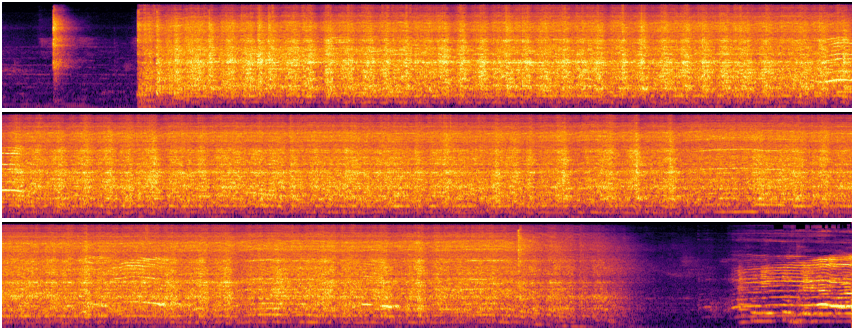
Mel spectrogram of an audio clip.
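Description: An electric kitchen blender grinds spices at home, its motor switching on abruptly into a loud, steady whirring roar that runs for about twenty seconds before winding down and stopping.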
